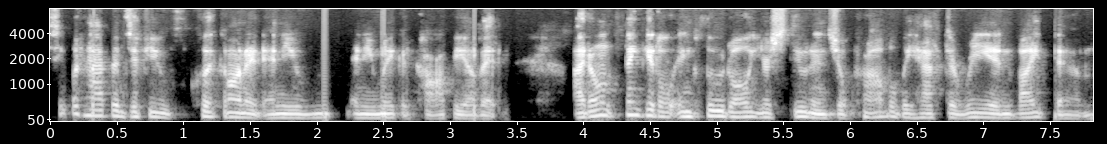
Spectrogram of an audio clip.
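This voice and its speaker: Amid noticeable background noise, a man talks at a fairly quick pace in a somewhat breathy voice with very wide pitch swings. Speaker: technology trainer for teachers. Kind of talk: webinar tutorial. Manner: fast. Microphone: webcam.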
